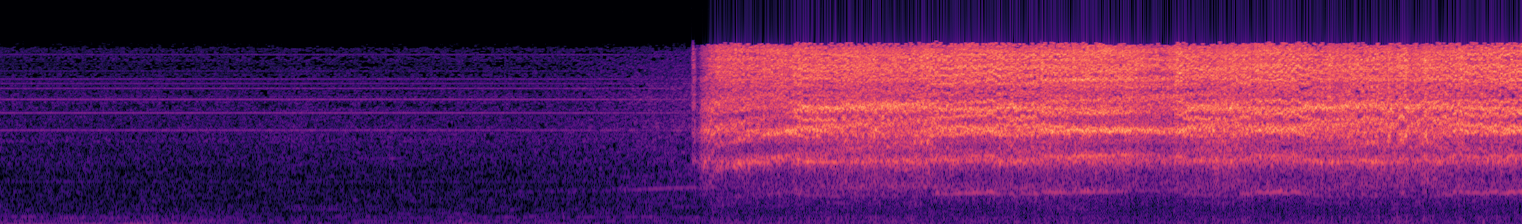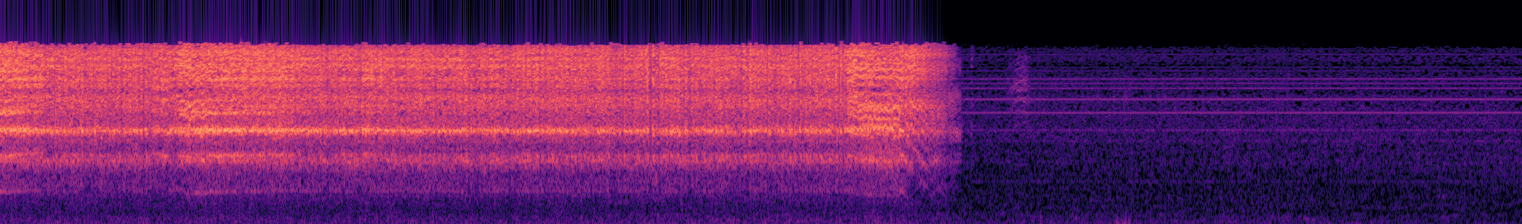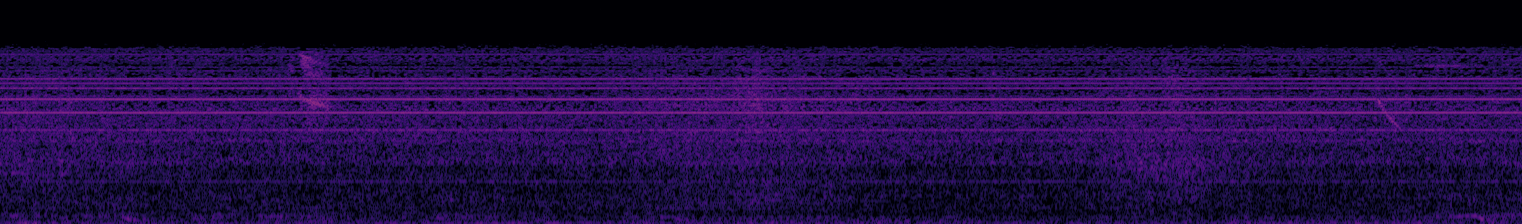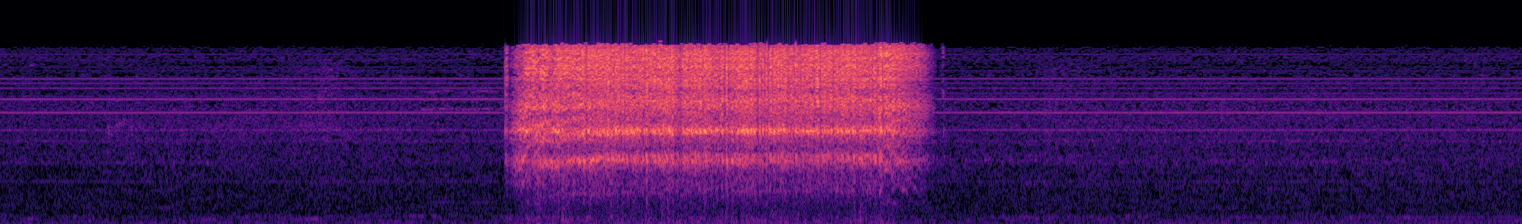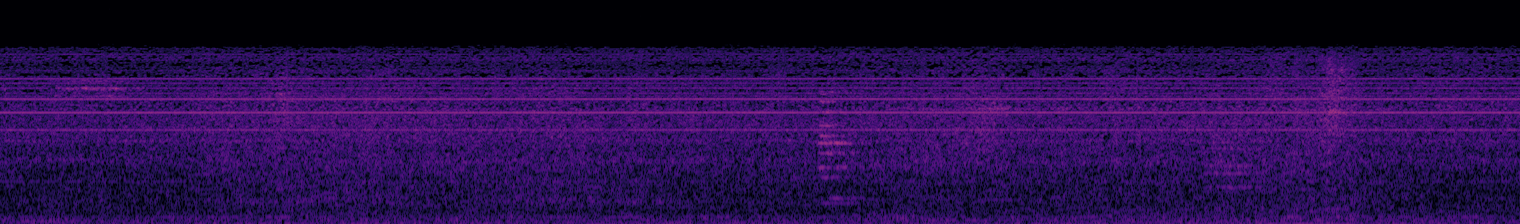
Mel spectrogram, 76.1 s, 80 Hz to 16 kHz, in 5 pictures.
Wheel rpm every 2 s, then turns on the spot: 0, 0, 0, 60, 160, 160, 160, 160, 160, 160, 160, 160, 30, 0, 0, 0, 0, 0, 0, 0, 0, 0, 0, 0, 0, 70, 160, 50, 0, 0, 0, 0, 0, 0, 0, 0, 0, 0.
none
